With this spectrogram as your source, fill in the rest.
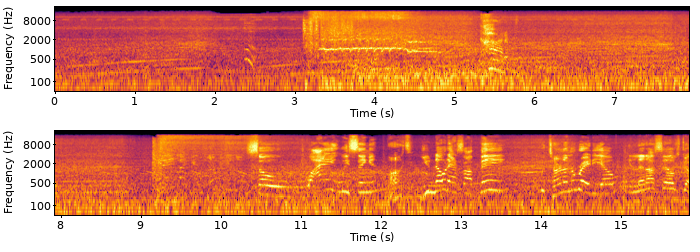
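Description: A car engine roars under acceleration.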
